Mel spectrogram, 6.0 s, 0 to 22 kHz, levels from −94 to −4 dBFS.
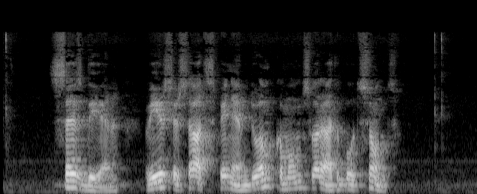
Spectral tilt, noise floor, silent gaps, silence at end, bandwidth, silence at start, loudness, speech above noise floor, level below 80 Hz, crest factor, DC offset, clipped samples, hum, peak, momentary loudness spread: -7 dB/octave; -65 dBFS; none; 1.1 s; 11.5 kHz; 0.7 s; -26 LUFS; 40 dB; -50 dBFS; 20 dB; under 0.1%; under 0.1%; none; -8 dBFS; 12 LU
